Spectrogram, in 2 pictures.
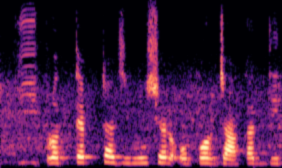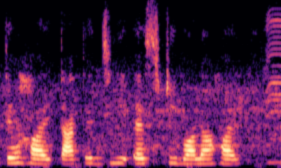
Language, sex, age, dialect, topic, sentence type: Bengali, female, 25-30, Standard Colloquial, banking, statement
